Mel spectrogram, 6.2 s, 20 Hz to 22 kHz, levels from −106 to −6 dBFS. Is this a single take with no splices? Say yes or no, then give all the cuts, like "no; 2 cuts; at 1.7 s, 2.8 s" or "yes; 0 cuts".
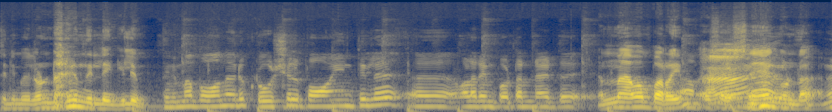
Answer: no; 1 cut; at 1.3 s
